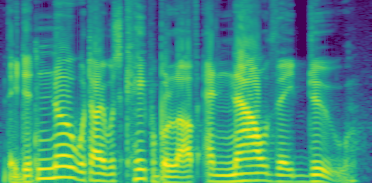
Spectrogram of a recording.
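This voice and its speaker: A man playing a brooding, tormented reclusive composer in an audio drama, speaking formally and gravely with deliberate phrasing. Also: medium pitch, expressive, a bit bright. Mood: resolute, cold.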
